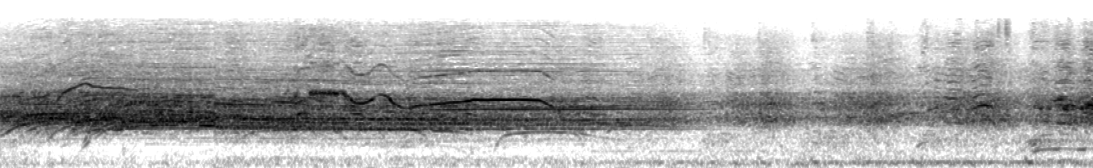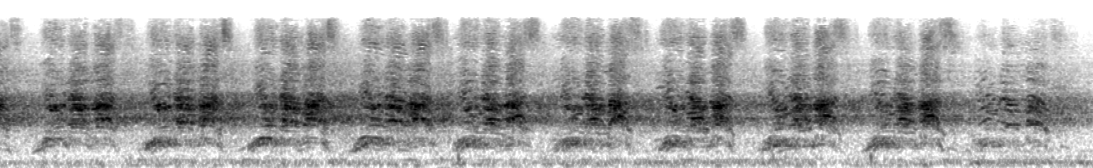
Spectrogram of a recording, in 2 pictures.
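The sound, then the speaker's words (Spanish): A large crowd of protesters demanding a search for missing women and justice for murdered women roars and shouts together at full volume, calling on the president to hear them, then settles into a rhythmic chant with steady, repeated bursts of many voices. “Vamos a gritar fuerte para que nos escuche el presidente y nos escuchen en todo el mundo.”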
